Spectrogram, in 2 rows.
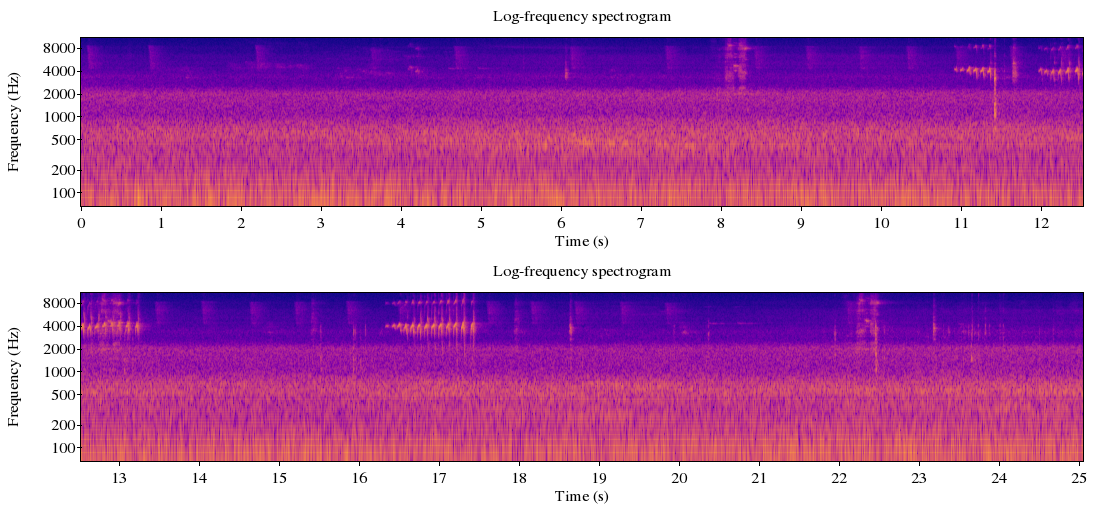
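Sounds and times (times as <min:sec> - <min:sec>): steady background hiss: 0:00.0 - 0:25.0
bird chattering and trilling: 0:07.3 - 0:08.5, 0:09.7 - 0:21.0, 0:22.1 - 0:22.7.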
